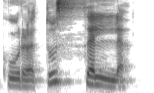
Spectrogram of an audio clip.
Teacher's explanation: And because I'm going to connect it with the following word, I pronounce the ta مربوطة as in the sound of t, and I pronounce as well the short vowel dhamma.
